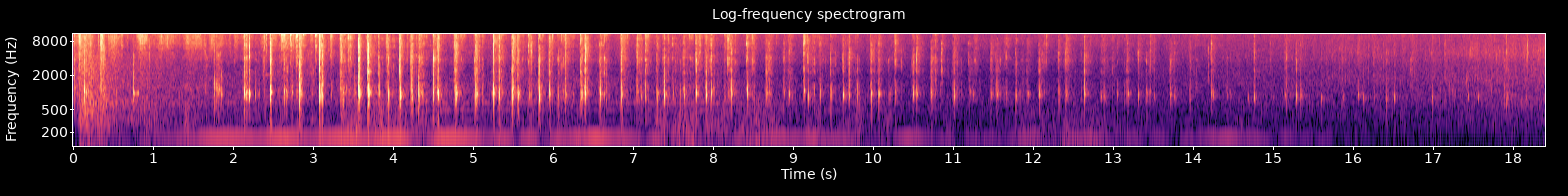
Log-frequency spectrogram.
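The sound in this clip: Horses' hooves clip-clop steadily as several riders and farmhands ride home after a day's work. Many sharp, evenly spaced hoof beats run continuously throughout, with no voices.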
